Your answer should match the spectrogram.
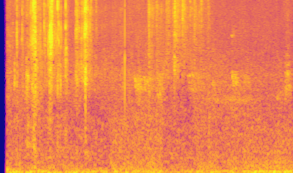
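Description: Two small dogs scuffling on a mesh reclining garden chair: a quick run of scratchy rustles and clicks in the first second and a half, then fainter scattered scuffles, over a low wind rumble on the microphone.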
